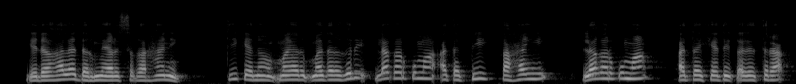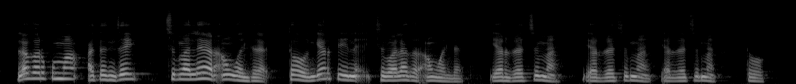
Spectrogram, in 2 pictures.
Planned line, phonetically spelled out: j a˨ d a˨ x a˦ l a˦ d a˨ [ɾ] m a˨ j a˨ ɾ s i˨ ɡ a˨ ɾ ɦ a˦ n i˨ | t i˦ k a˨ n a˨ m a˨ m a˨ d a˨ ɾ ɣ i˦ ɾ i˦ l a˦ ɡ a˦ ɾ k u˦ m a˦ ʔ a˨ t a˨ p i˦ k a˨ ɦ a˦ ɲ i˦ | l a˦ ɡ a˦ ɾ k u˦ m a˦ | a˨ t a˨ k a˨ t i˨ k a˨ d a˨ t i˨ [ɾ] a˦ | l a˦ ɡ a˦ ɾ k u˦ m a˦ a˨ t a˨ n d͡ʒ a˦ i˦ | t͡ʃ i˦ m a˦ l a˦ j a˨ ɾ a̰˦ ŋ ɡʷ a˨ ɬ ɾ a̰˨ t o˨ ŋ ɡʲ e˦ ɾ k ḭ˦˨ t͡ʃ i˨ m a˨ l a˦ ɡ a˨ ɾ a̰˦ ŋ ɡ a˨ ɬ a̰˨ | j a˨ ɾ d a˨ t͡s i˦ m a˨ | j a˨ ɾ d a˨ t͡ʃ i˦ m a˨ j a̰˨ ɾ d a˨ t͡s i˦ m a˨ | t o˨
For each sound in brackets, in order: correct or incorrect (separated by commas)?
correct, correct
